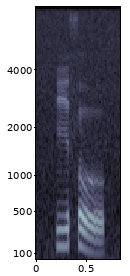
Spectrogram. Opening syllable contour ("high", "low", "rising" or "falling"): high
